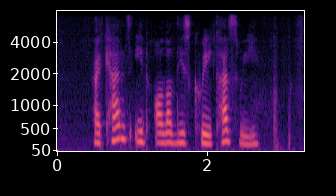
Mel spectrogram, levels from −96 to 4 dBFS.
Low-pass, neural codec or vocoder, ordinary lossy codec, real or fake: 7.2 kHz; codec, 16 kHz in and 24 kHz out, 0.8 kbps, FocalCodec, streaming, 65536 codes; none; fake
